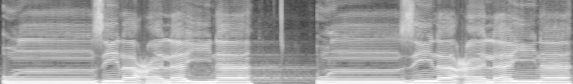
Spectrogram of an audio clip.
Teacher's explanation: Huruf la kita ayun sekali karena terdapat ya sukun di depannya.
